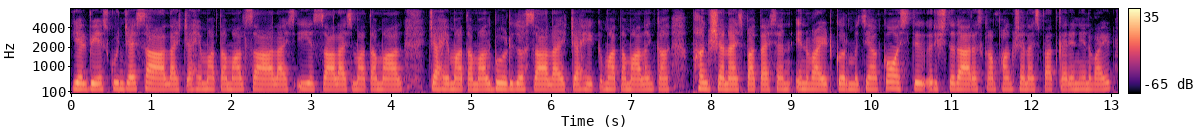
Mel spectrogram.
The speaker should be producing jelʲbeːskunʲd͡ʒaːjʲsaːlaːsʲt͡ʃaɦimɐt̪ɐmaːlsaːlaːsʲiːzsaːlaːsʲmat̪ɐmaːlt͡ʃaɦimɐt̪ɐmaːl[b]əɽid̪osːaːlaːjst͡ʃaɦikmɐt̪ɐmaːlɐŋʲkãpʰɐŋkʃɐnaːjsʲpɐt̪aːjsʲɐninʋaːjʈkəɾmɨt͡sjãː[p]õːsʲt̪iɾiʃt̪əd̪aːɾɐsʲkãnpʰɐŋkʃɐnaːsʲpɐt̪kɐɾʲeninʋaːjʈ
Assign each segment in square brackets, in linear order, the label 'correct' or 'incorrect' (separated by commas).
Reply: correct, incorrect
